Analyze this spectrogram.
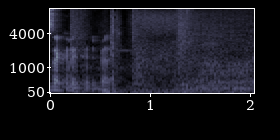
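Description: A fiery spell whooshes.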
